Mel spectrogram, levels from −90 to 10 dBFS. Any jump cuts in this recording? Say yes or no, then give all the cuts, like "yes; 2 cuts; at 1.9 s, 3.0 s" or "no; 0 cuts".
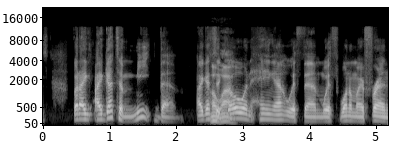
no; 0 cuts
